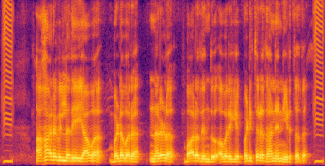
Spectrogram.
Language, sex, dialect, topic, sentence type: Kannada, male, Central, agriculture, statement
